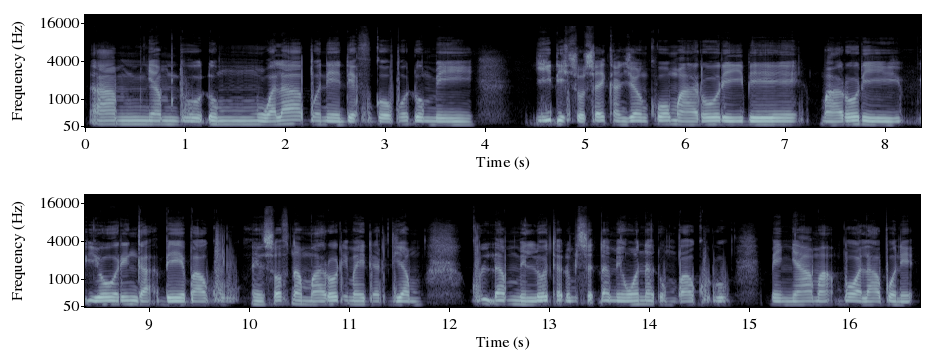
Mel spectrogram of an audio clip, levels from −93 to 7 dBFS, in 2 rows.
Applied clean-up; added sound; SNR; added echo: none; none; none; none.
